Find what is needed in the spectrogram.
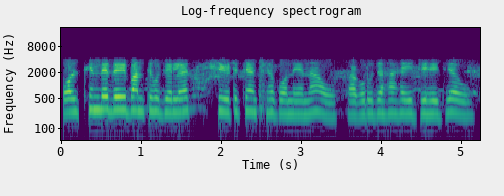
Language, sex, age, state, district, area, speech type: Odia, female, 60+, Odisha, Angul, rural, conversation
